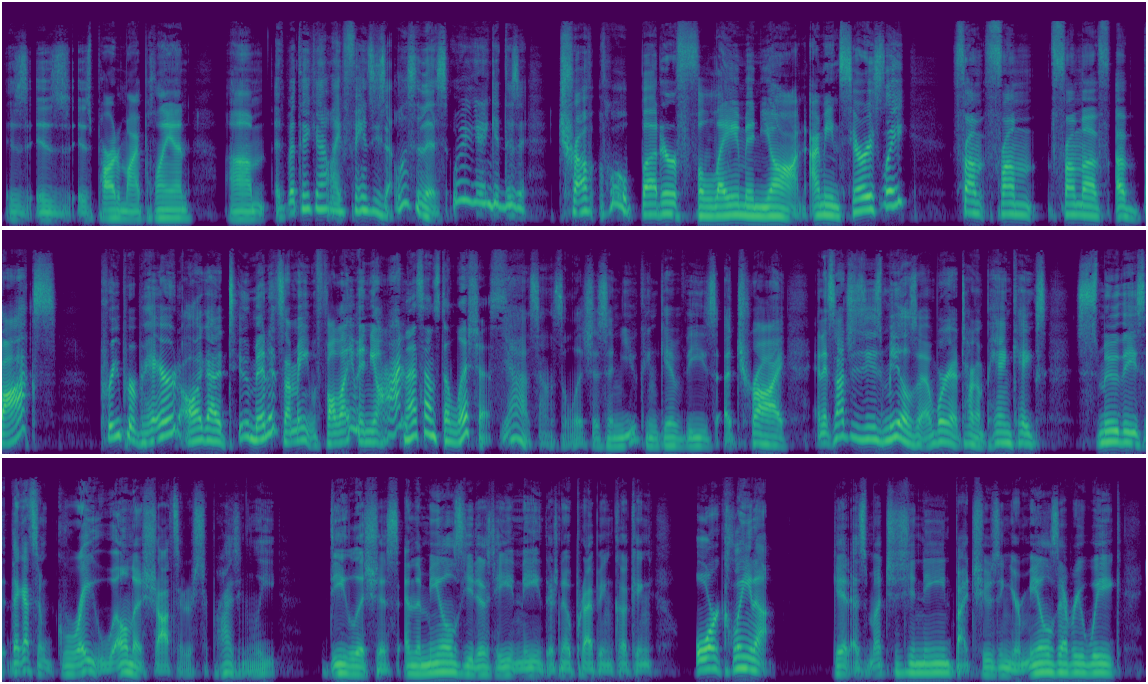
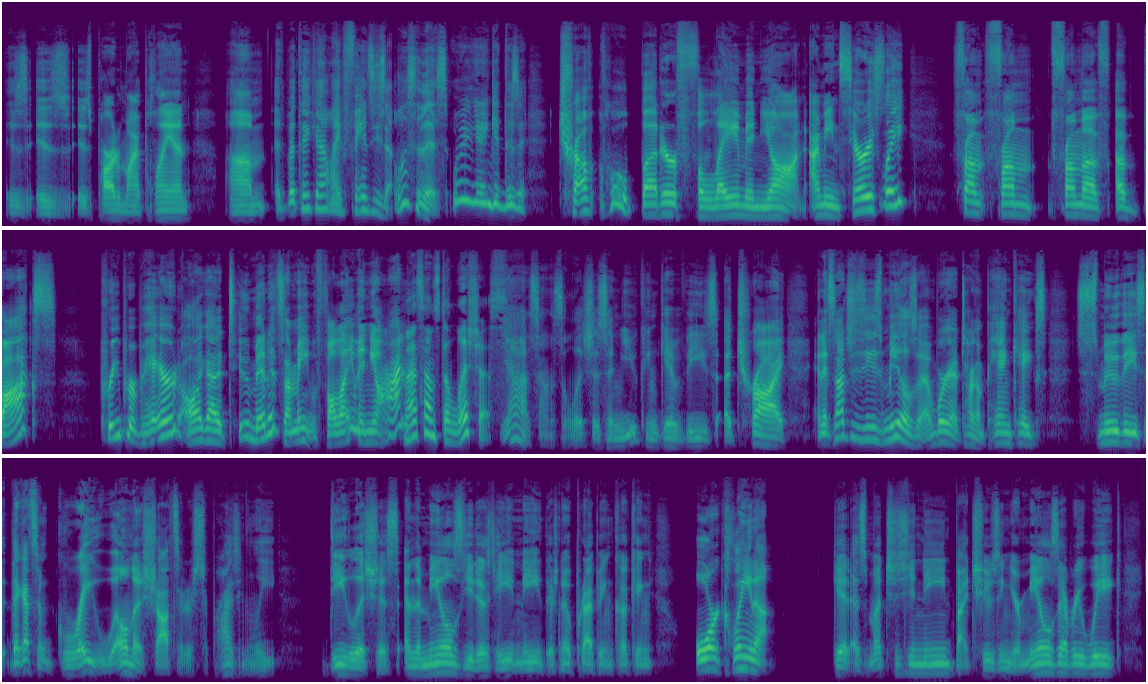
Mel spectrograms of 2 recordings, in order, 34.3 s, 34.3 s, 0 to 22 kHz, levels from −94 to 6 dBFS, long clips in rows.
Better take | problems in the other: first | thin; somewhat; fading below 300 Hz

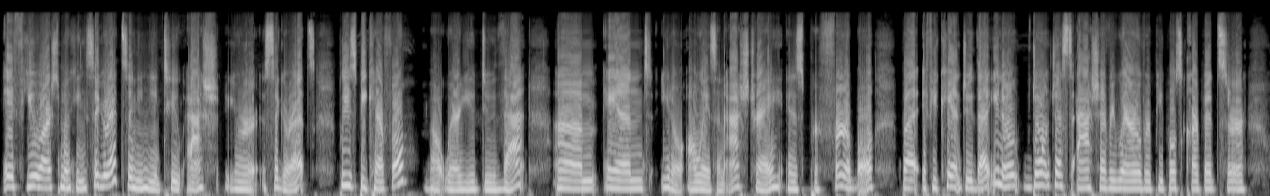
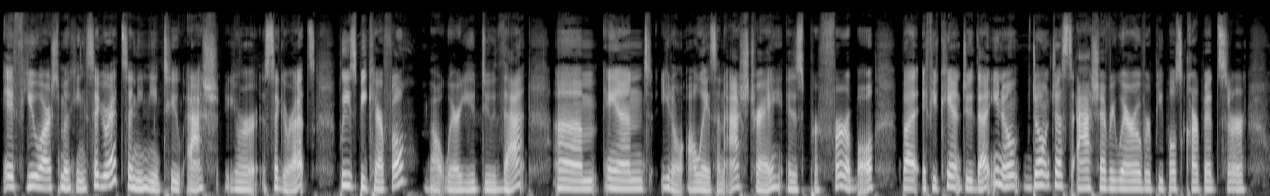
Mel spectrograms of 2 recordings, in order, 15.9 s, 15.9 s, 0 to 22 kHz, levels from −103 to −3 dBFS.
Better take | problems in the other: second | distortion; heavy; 15% of the sound clipped

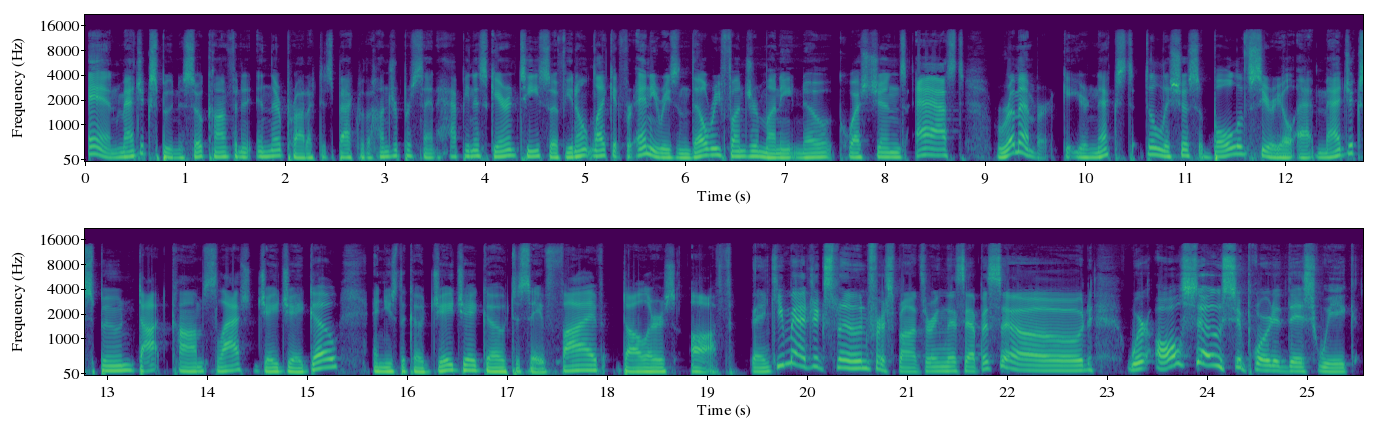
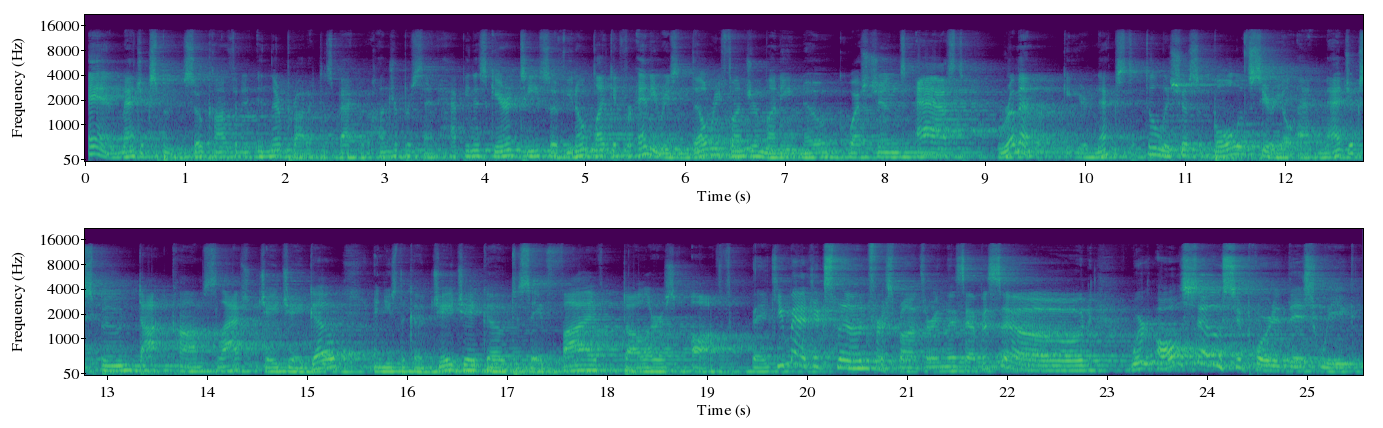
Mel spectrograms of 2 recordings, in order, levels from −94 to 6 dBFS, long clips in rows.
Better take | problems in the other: first | room echo; slight; dies away in 2.2 s

